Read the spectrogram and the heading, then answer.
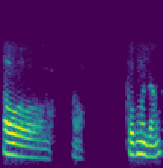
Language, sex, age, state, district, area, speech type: Bodo, male, 45-60, Assam, Chirang, rural, conversation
